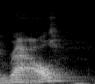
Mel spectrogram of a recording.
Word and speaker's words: row: And he says, in the living room of my AO set, Robert De Niro has a row, rhymes with cow.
